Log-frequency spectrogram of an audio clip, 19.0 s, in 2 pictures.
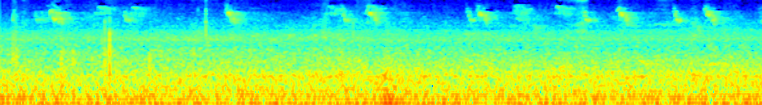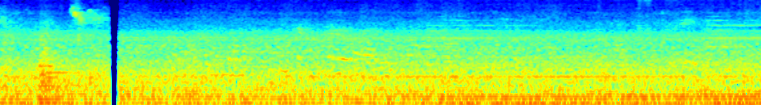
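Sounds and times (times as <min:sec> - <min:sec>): low city rumble: 0:00.0 - 0:19.0
small birds chirping: 0:00.3 - 0:09.8, 0:10.4 - 0:10.9.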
